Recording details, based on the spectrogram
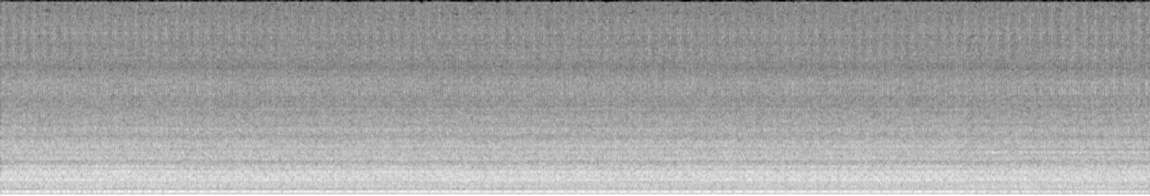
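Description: Cold engine idling with a low steady drone that wavers and shifts slightly, an uneven idle rather than a smooth one.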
